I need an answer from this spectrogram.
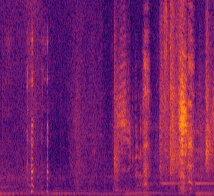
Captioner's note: Maddie crying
